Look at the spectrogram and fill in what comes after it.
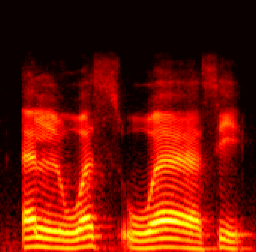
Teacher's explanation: വാവിന്റെ മഹ്റജ് ഉൽഭവസ്ഥാനം രണ്ട് ചുണ്ടുകളാണ് വാവ് ഉച്ചരിക്കുമ്പോൾ ചുണ്ടുകൾ വൃത്താകൃതിയിൽ ആകുന്നു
